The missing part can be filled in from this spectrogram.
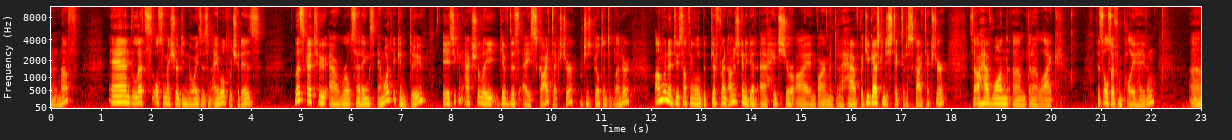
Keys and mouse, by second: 5.3-7.6 right drag, 7.6-15.4 drag, 16.0-17.9 drag.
